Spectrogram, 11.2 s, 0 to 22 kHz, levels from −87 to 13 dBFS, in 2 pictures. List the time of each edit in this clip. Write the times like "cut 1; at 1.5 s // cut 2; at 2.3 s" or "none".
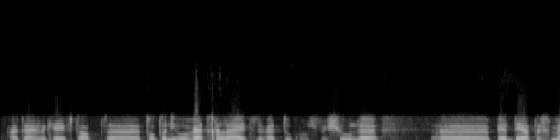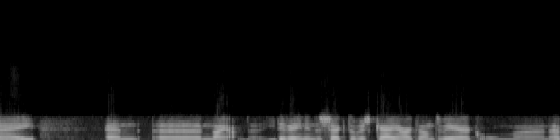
none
